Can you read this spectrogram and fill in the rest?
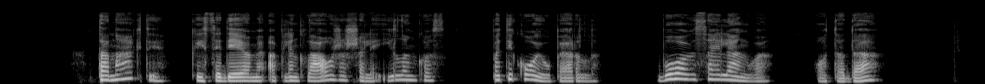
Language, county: Lithuanian, Šiauliai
